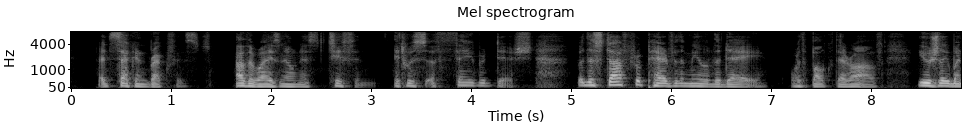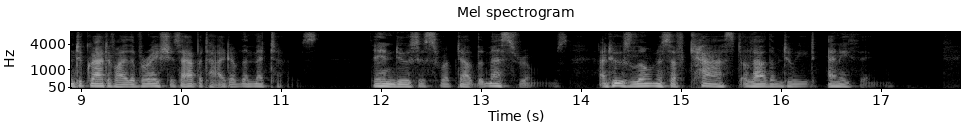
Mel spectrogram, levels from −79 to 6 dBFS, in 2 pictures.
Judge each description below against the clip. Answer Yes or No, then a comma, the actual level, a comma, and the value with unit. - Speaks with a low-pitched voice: Yes, low, 110 Hz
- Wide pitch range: No, narrow, 2.6 semitones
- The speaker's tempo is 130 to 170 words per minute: No, average, 180 wpm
